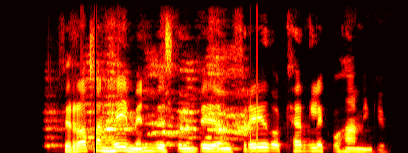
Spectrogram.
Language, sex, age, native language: Icelandic, male, 30-39, Icelandic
